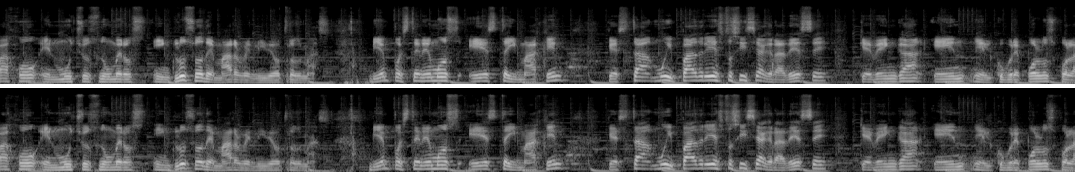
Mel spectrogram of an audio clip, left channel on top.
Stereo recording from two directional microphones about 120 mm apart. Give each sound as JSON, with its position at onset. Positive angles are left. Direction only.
{"t": 0.0, "sound": "speech", "side_deg": 0}
{"t": 1.7, "sound": "speech", "side_deg": 25}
